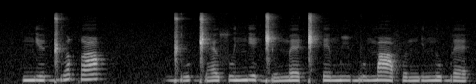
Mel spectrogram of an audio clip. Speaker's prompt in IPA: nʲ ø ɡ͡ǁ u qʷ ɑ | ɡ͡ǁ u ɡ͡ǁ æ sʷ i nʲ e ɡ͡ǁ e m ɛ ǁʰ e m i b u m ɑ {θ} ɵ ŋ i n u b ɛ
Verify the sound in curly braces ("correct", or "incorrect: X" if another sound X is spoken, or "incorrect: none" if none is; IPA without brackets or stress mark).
incorrect: f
